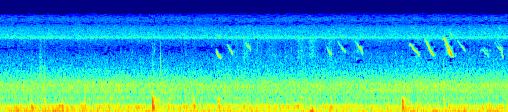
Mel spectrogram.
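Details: Baby chickens about three weeks old give short clusters of thin, high, descending peeps, spaced by brief pauses, with a faint low hum and soft knocks behind.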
